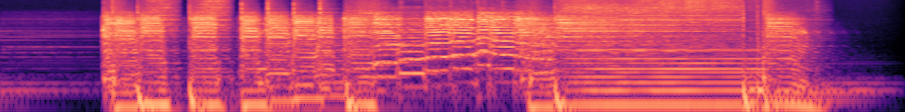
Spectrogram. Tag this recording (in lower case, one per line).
music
